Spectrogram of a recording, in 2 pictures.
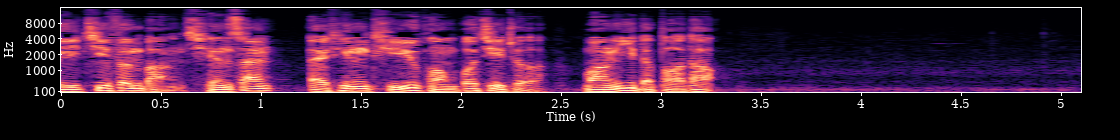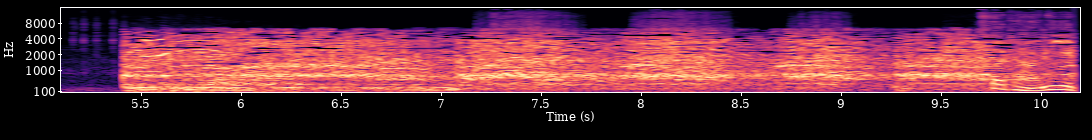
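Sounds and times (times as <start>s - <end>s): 
speech: 0.0s - 3.4s, 9.8s - 10.1s
football fans roaring and cheering after an away comeback win: 5.4s - 10.1s.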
